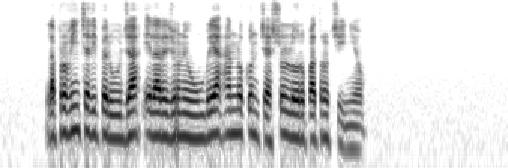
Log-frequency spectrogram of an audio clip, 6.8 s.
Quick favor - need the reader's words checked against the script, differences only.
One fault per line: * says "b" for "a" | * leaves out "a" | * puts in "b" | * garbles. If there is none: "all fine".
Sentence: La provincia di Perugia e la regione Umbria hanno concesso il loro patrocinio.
all fine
